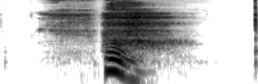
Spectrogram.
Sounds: Sigh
